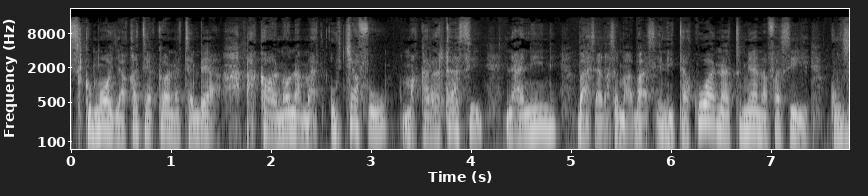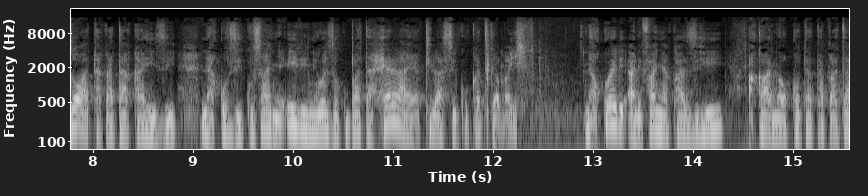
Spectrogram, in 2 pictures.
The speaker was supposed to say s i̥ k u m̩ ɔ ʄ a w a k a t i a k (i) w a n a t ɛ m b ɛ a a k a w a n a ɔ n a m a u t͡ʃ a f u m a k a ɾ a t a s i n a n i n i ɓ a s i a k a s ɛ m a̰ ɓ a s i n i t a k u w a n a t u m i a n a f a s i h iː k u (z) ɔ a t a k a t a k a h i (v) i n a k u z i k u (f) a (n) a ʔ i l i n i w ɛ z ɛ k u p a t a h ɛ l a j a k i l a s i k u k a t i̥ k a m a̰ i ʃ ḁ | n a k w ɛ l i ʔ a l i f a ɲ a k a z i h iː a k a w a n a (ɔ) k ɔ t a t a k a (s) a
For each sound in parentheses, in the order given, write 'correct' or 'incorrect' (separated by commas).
correct, correct, incorrect, incorrect, incorrect, correct, incorrect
